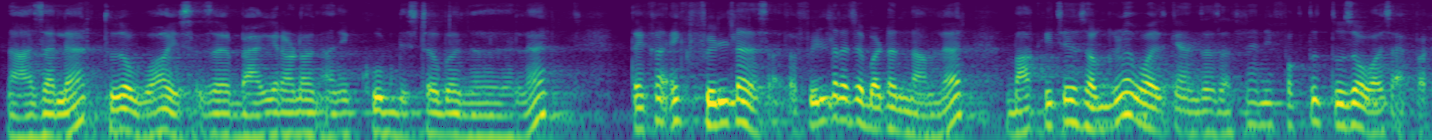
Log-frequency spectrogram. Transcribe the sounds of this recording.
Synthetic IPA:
nad͡zaljaɾt̪ud͡zɔʋɔjsd͡zəɾbɛkɡɾawɳɖɔna̰ɽ̃ikʰuːp̚ɖisʈəɾbənd͡zalad͡zaljaɾ | t̪ɛ̃ka̰ʔekfilʈəɾəsa̰t̪a̰filʈəɾat͡sebəʈənd̪ãmljaɾbakit͡ɕesəɡɭẽʋɔjskɛ̃nsəɾd͡zat̪lẽañifəkt̪ət̪ud͡zɔʋɔjsa̰jpa̰k

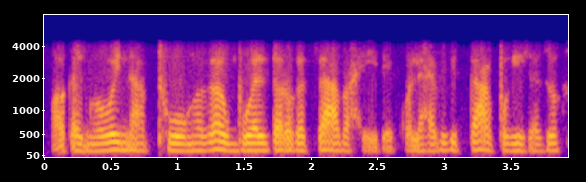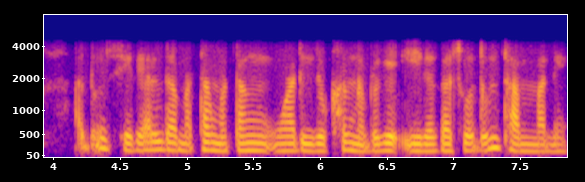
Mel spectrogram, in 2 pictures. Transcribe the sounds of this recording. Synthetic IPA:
wa̰kajnumawojnatʰoŋɐɡɐbueltɐwɾɐɡɐt͡ʃabɐha̰jɾḛko̰leɦajbɐɡitak̚pɐɡiɡazɔ | ɐ̰dumseɾijaldɐmɐtʰɐŋmɐtʰɐŋwaɾidɔkʰɐŋnɐbɐɡiʔiɾɐɡɐsuɐdumtʰɐmːɐne

